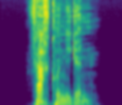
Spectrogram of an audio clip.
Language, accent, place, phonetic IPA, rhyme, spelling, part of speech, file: German, Germany, Berlin, [ˈfaxˌkʊndɪɡn̩], -axkʊndɪɡn̩, fachkundigen, adjective, De-fachkundigen.ogg
- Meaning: inflection of fachkundig: 1. strong genitive masculine/neuter singular 2. weak/mixed genitive/dative all-gender singular 3. strong/weak/mixed accusative masculine singular 4. strong dative plural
